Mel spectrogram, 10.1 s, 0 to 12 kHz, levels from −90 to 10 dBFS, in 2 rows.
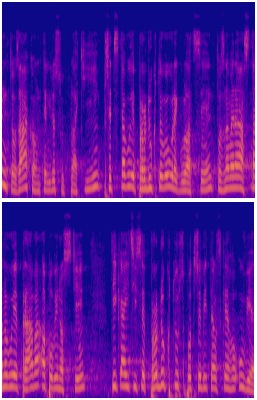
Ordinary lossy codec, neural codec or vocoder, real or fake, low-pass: Opus, 32 kbps; codec, 16 kHz, 16 kbps, FreqCodec, smaller model; fake; 7.2 kHz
